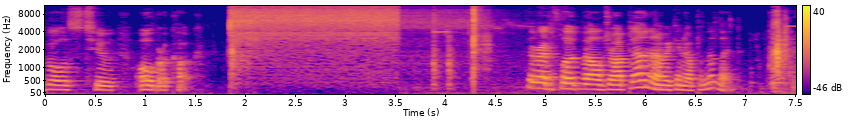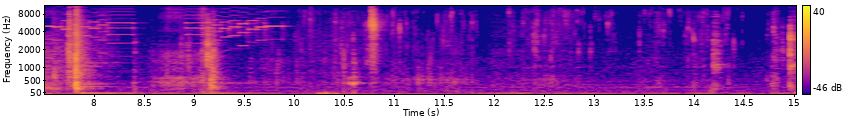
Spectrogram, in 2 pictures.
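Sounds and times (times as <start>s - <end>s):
high electronic beeps: 7.4s - 10.0s.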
